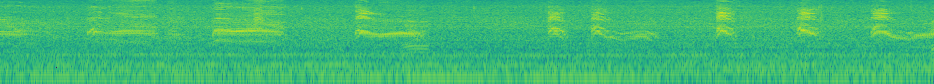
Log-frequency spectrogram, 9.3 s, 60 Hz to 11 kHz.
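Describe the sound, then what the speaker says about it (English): Seagulls swarm at the Sydney Fish Market, their loud, repeated wavering cries overlapping again and again above constant busy outdoor crowd noise and hum. "I've got about 10 seagulls now. They're coming in like anything."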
